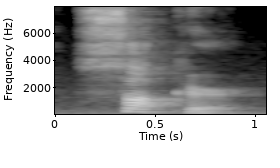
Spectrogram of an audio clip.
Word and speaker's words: soccer: E cuidado com a pronúncia dessa palavra. Soccer.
